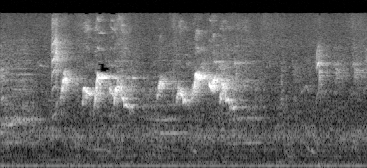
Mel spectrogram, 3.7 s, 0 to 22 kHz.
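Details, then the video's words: Caged decoy red-whiskered bulbul used in trapping, 6 August 2019, a swaying bird that often opens its tail; one lively phrase of liquid, bouncing whistles lasting nearly two seconds, then a faint closing note. "Bẫy chào mào Má lỡ lắc lư có tí xòe"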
